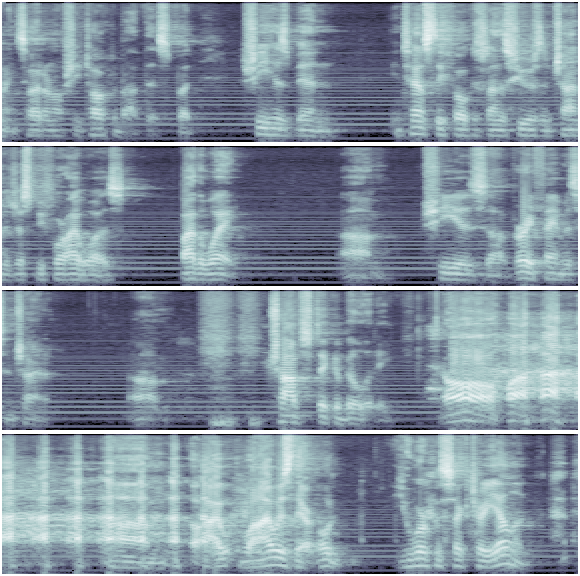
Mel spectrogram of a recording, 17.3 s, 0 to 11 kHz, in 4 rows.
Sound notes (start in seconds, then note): 11.8 laughter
